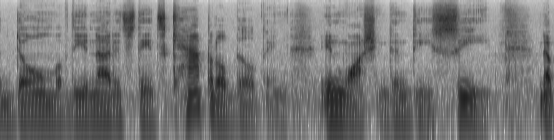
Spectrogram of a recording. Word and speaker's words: Capitol: Note that it is Capitol with an O. It's not spelled with an A, rather it's spelled with an O. It sounds the same, but the spelling difference has a certain significance, right?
